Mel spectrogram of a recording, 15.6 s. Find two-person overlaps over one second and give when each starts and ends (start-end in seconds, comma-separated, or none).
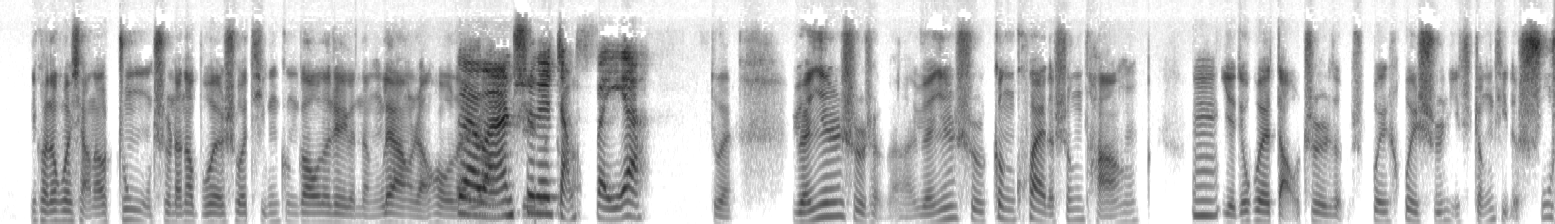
4.5-5.8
